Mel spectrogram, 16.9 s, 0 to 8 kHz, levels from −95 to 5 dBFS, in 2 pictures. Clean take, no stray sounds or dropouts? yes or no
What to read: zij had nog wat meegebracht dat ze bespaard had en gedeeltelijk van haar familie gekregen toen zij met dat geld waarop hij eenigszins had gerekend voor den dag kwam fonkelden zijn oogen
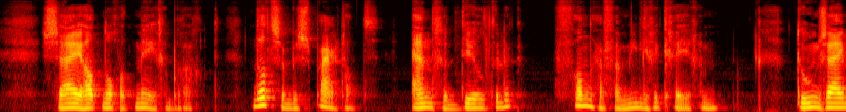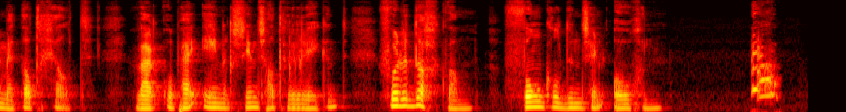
no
